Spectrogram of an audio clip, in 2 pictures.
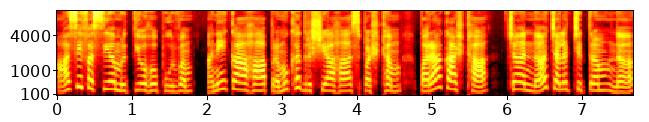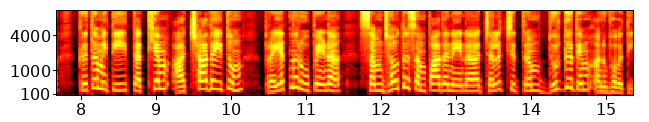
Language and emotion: Sanskrit, neutral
